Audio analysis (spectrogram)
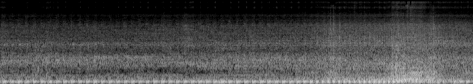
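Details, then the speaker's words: Yamaha Mio MXi 125 FI scooter idling after transmission gear set replacement: steady, even putter with a light rattle from the body covers. Drivetrain healthy. CVT crankcase bearing still noisy, to be replaced later. "So ito ngayon, goods na siya. Yan, pandarin natin. Maingay lang itong kanyang mga cover at dito."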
